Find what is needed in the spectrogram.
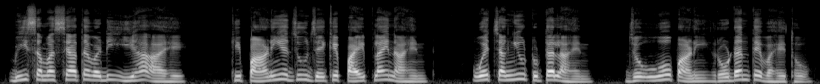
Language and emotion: Sindhi, neutral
